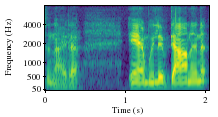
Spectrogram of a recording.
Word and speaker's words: Anita: It's spelled Anita, but it's Oneida.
